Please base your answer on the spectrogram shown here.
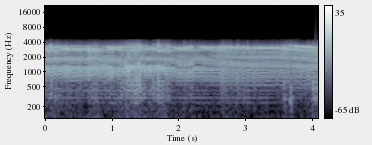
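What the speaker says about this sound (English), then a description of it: "So there's my new Jacob's Ladder." A homemade Jacob's Ladder high-voltage spark gap gives off a continuous harsh electric buzz with crackle. It is steady, loud and close for the whole stretch.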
